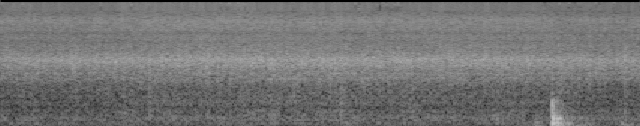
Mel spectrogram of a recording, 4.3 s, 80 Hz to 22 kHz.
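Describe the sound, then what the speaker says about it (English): Salt-and-pepper seasoned beef sizzles and fries in a pan for a beef stroganoff, a steady close hiss of frying with one brief soft knock near the end. "I'm going to fry these up for about 4 minutes."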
